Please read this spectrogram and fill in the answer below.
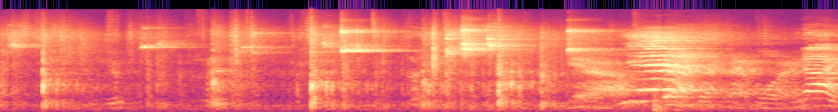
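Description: Doubles tennis rally on an indoor hard court: sharp racket-on-ball hits and sneakers squeaking on the court surface, then a player's drawn-out shout about six seconds in.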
